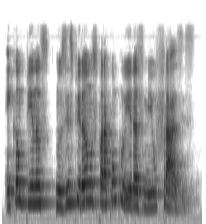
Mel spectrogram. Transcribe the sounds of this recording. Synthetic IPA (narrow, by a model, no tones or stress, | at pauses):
ẽj̃kɐ̃mpĩnɐznʊzĩspiɾɐ̃mʊspaɾɐkõŋkluiɾɐzmiwfɾazɪs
